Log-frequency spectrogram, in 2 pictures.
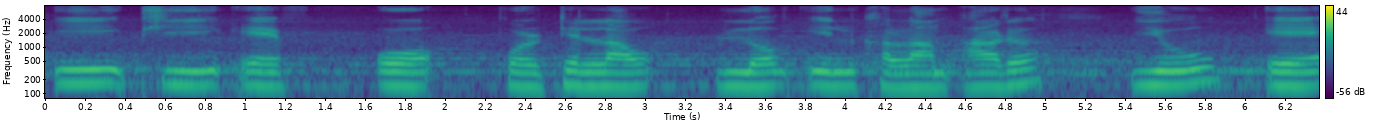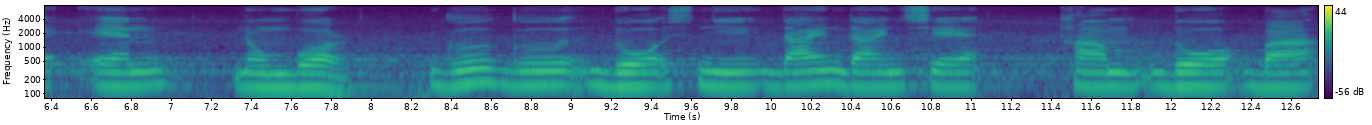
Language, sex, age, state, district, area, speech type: Bodo, male, 18-30, Assam, Chirang, urban, read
